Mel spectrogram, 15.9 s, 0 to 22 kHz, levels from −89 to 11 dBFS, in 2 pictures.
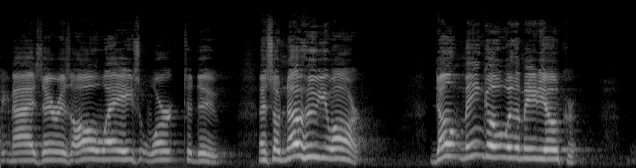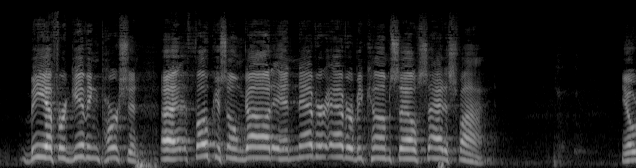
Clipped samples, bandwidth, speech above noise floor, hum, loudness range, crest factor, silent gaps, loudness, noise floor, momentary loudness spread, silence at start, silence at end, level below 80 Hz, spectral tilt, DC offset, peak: under 0.1%; 14 kHz; 44 dB; none; 4 LU; 22 dB; none; -28 LUFS; -71 dBFS; 12 LU; 0 s; 0 s; -58 dBFS; -4 dB/octave; under 0.1%; -6 dBFS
